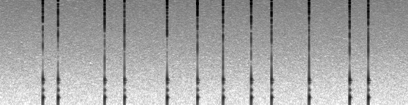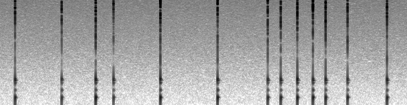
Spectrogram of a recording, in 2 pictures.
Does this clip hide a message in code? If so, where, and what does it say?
No, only irregular knocks on wood.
